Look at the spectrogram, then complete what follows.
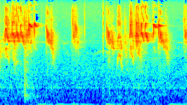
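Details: Song thrush in full song at early morning after rain, helped by chirping sparrows. High, clear whistled and chirpy notes arrive in dense clusters, broken by a brief lull before another rapid burst of phrases.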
